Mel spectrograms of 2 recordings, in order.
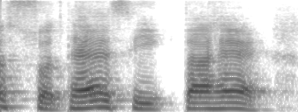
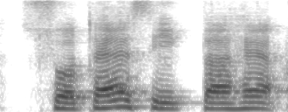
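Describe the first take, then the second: First: Said in the usual way. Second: स्वतः drawn out and weighted, the whole phrase slowed; stress on स्वतः. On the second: Shown as a demonstration. Teacher repeats स्वतः for students, slow and stressed. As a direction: lean on स्वतः and slow down to drive it home.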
